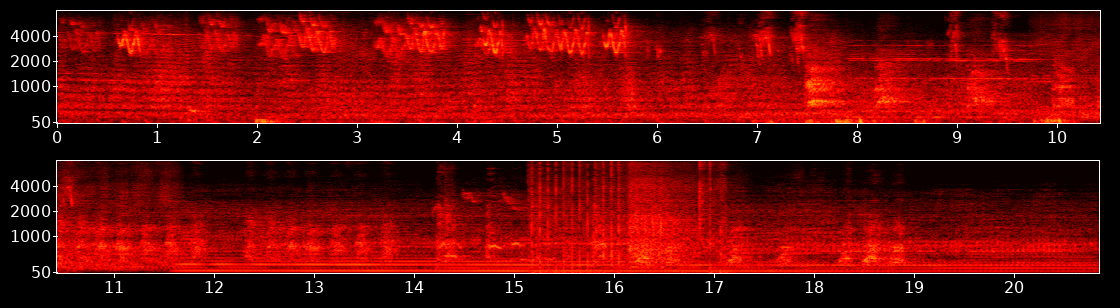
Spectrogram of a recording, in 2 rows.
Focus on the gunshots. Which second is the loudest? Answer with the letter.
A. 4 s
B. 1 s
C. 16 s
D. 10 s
C.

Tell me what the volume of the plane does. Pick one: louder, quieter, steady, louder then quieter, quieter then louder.
steady.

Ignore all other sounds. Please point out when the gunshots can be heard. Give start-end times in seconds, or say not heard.
15.1-17.1.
